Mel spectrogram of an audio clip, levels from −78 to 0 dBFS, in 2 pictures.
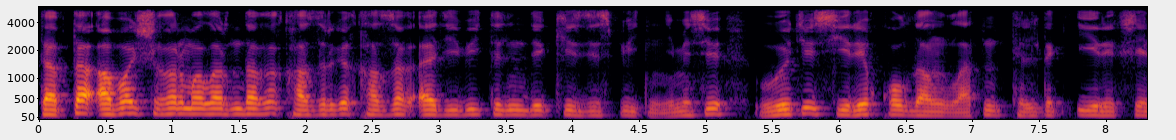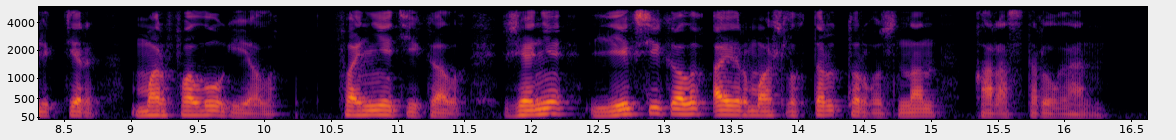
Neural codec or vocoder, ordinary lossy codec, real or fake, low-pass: none; Opus, 64 kbps; real; 5.4 kHz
